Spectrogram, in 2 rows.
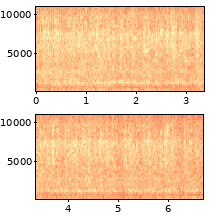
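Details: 2005 Chevrolet Corvette, first start after head gasket replacement with head studs and new headers, coolant not yet bled. Steady deep idle, even low rumble, no knocks or misses. Normal idle.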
